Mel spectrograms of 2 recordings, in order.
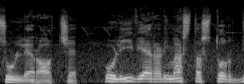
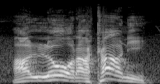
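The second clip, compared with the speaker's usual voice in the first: roared challenge to the pirates, much louder; loud and higher, a fierce roar; 5 semitones higher, 10 dB louder, slower than usual. Acted. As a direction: bellow it like a warrior over a fallen foe. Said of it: "ruggì".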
